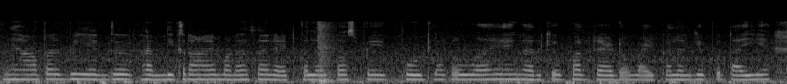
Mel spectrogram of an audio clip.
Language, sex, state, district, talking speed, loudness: Hindi, female, Bihar, Muzaffarpur, 230 wpm, -32 LUFS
